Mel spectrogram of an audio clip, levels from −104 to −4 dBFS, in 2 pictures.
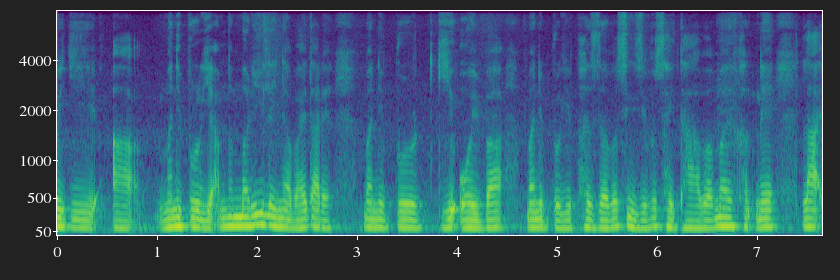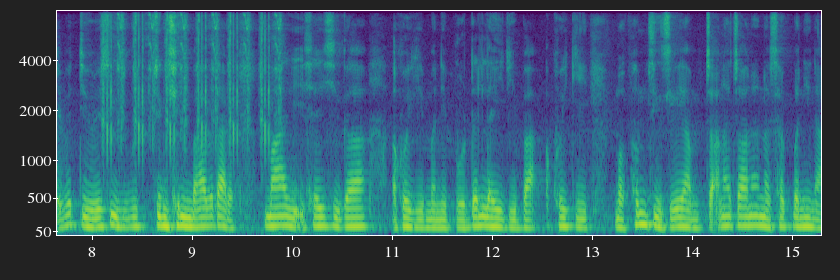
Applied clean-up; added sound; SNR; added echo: none; Camera; 18 dB; none.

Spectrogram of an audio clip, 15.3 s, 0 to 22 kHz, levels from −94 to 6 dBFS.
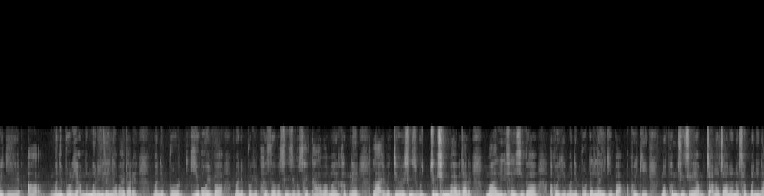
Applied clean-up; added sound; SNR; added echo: none; none; none; none.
